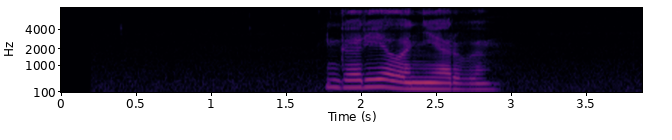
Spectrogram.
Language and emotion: Russian, neutral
